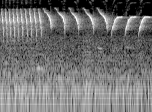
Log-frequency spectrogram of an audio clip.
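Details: Canary long-duration master training song used to prompt young canaries and ones that have stopped singing: a rapid, high trill of about a dozen notes per second, then slower whistled sweeping notes about three per second.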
